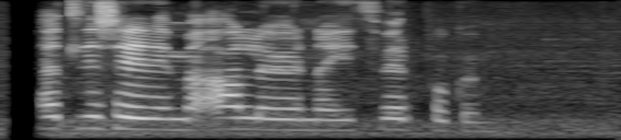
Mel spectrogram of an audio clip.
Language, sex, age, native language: Icelandic, female, 18-19, Icelandic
